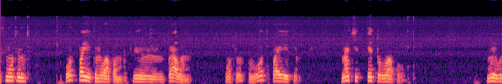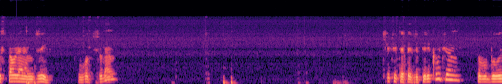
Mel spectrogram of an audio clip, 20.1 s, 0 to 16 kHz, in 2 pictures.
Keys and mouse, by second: 0.3 middle click, 1.0 KP_7, 5.1 click, 8.1 click, 10.5 g, 11.6 click, 11.9-14.1 middle drag, 14.5 g, 16.0 click, 16.7 r, 18.0 click, 18.2-20.0 middle drag.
